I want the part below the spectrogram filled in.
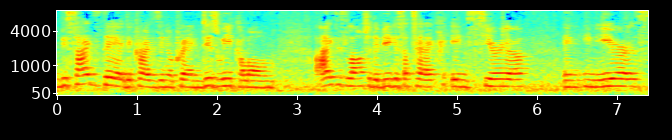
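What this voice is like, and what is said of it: Speaks with a foreign accent. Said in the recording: “a reporter with a foreign accent ... even with a foreign accent”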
